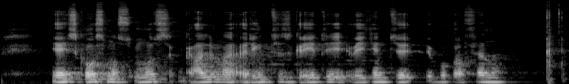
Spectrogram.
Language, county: Lithuanian, Kaunas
